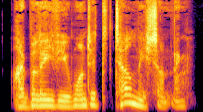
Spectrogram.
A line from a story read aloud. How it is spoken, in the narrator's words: Jen said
